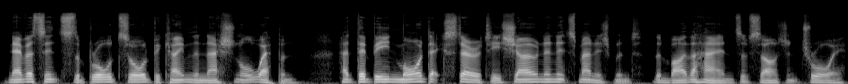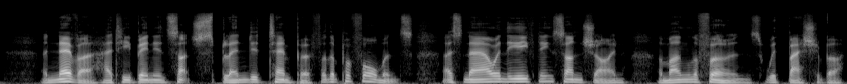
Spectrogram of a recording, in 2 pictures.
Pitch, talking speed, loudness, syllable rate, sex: 100 Hz, 165 wpm, -21 LUFS, 5.0 syllables/s, male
